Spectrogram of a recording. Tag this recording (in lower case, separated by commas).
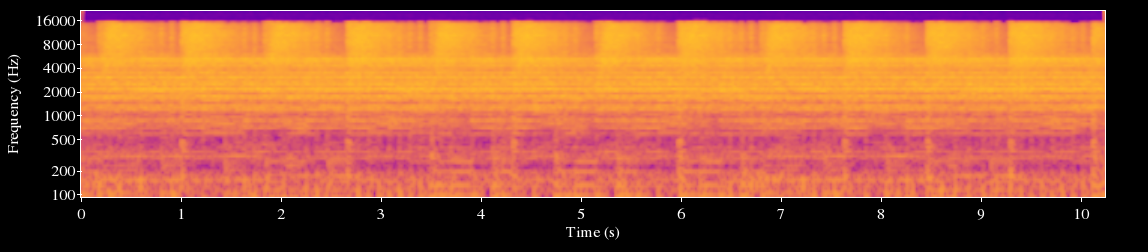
music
